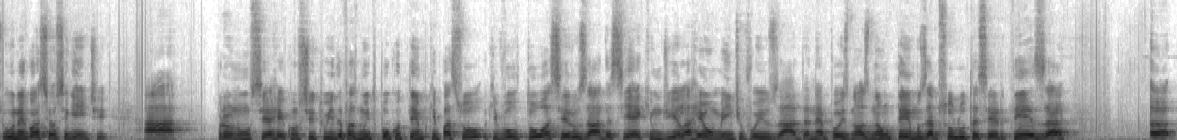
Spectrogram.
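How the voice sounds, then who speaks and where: A man with a Brazilian Portuguese accent giving a casual video lesson on Latin and Greek pronunciation, hesitant with fillers, reading passages slowly. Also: a little high, mellow. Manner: hesitant, with many fillers and restarts; reads passages slowly and deliberately.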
